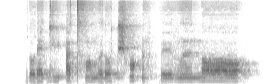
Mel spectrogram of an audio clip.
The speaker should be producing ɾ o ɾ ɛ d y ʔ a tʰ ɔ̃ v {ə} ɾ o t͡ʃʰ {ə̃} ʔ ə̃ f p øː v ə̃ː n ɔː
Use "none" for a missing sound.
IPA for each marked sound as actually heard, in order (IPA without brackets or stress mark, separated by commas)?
ə, ɔ̃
